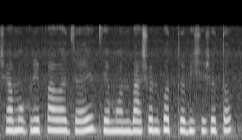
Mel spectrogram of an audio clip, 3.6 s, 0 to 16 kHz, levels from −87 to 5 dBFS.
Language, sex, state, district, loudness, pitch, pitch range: Bengali, female, Tripura, West Tripura, -12 LUFS, 270 Hz, 260-280 Hz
